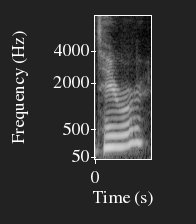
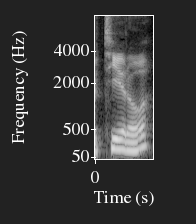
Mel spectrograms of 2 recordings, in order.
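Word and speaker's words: Te Awaroa: way bottom right to Terror and then or tioa I guess if you want to say it properly and then par Fernando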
